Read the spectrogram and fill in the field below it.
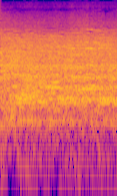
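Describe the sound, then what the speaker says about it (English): A crowd at a girls' basketball quarterfinal roars and cheers in a dense, sustained wall of voices, loud and unbroken throughout. "Can you hear the roar of the crowd every time Neelyville makes a big shot?"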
